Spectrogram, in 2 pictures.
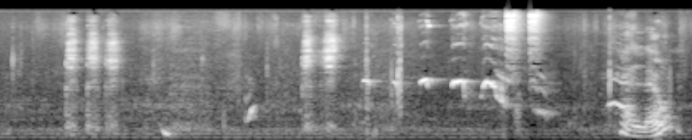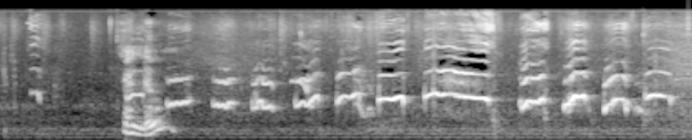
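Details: Jack Russell Terrier puppies, four weeks old and just starting to walk, make a run of short, high, rising whines and squeaks with a few lower grunting yelps, and a faint human voice in places.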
